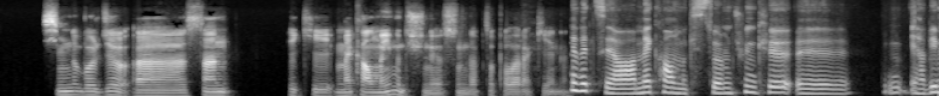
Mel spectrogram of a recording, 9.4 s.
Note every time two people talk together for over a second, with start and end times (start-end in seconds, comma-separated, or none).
none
